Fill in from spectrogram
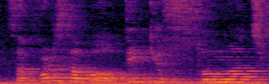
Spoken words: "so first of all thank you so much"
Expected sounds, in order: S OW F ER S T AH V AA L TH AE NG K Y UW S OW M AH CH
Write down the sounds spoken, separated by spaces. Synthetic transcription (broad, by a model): S OW F ER S T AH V AA L T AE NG K Y UW S OW M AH CH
